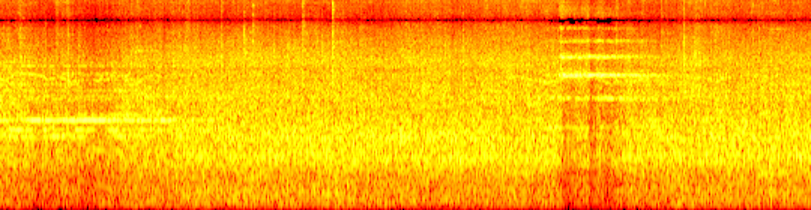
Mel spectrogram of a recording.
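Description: Children's wave-train ride running on its tubular steel track: a steady rolling noise from the cars' wheels on the rails, with a brief high-pitched tone about seven and a half seconds in.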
